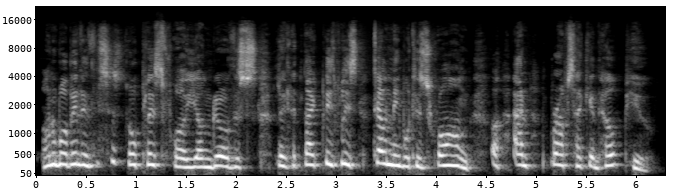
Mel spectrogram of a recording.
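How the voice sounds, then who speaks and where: A man's voice: extremely high pitch, fairly quick, a little mellow, pitched above the performer's own voice. A man voicing a kind merchant who is terrified, pleading and stammering. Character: panicked kind male merchant, high and frantic.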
